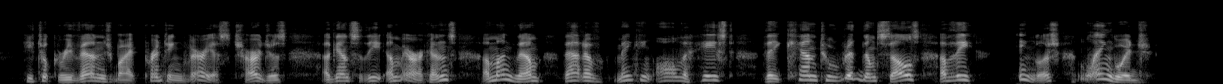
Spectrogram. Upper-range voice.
No: medium, 170 Hz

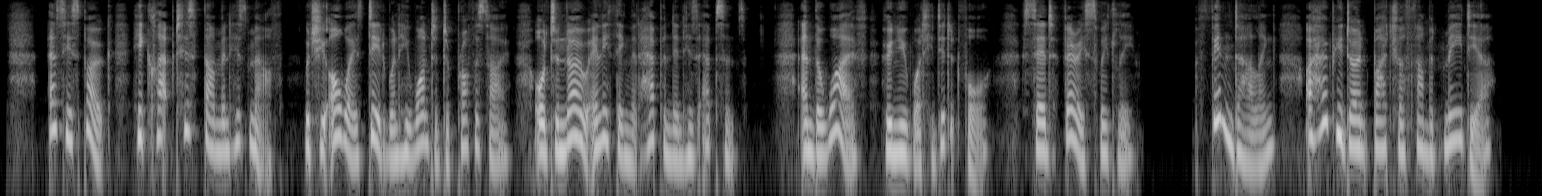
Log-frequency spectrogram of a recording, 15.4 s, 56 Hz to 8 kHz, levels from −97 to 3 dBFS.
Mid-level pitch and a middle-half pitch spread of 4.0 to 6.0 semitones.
Yes: medium, 180 Hz; average, 5.2 semitones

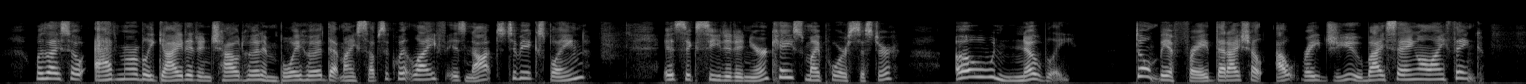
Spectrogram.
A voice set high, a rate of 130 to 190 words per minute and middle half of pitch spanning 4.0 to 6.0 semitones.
Yes: high, 210 Hz; average, 160 wpm; average, 4.5 semitones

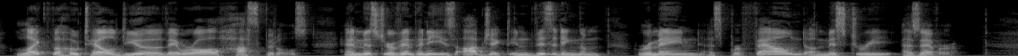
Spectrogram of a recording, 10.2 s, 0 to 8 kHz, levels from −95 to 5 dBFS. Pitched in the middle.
Yes: medium, 160 Hz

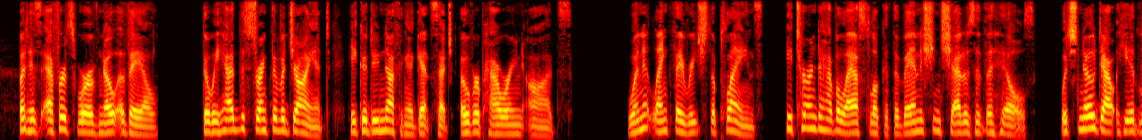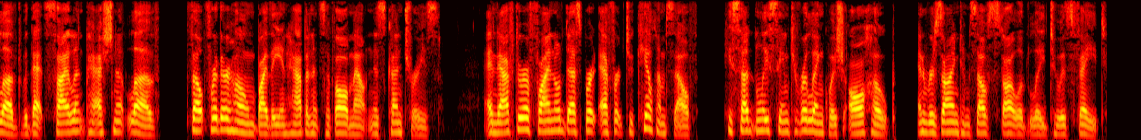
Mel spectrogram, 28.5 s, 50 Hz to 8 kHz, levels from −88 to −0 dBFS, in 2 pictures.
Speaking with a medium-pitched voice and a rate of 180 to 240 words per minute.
Yes: medium, 165 Hz; average, 185 wpm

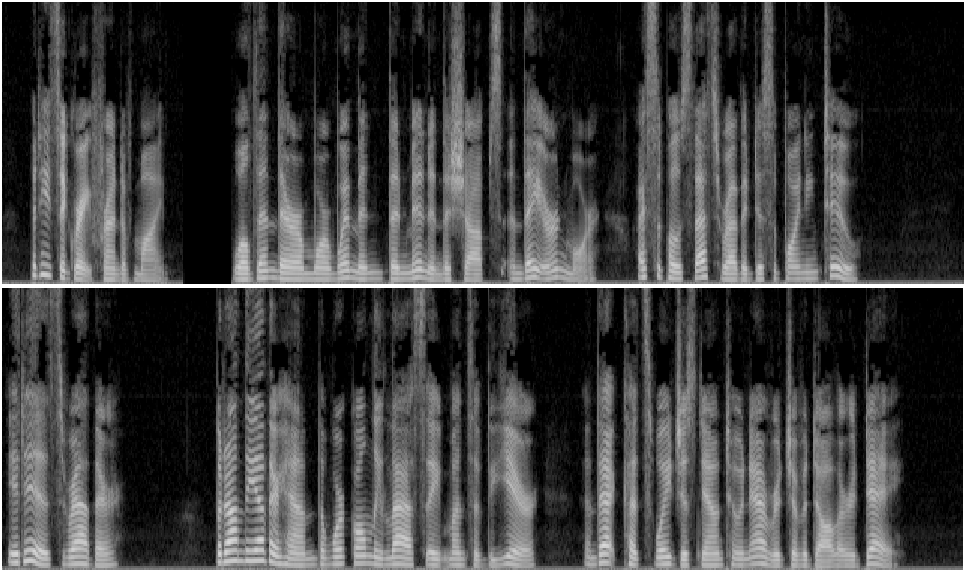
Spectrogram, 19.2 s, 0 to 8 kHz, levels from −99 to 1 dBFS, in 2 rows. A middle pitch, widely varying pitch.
No: medium, 175 Hz; average, 4.2 semitones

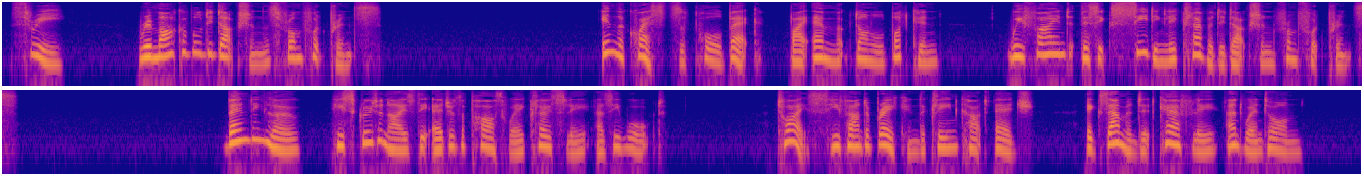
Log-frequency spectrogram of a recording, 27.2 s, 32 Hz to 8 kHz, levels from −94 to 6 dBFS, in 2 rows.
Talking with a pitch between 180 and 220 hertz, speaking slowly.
Yes: medium, 185 Hz; slow, 120 wpm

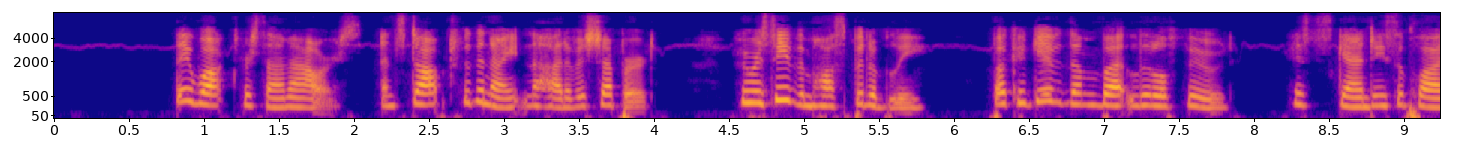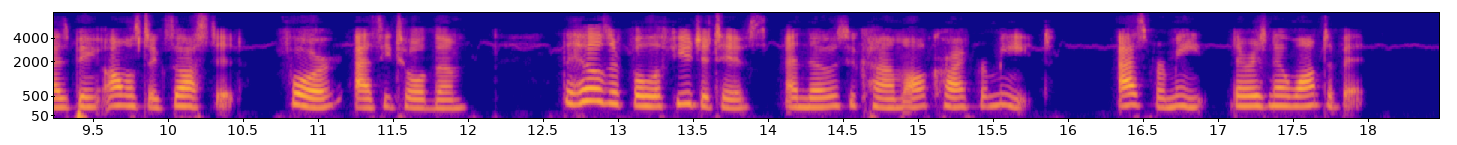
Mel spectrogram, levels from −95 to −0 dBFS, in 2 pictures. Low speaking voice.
No: very high, 250 Hz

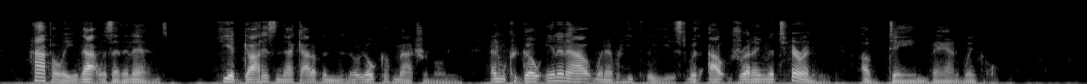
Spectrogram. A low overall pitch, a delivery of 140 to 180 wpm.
No: low, 105 Hz; average, 190 wpm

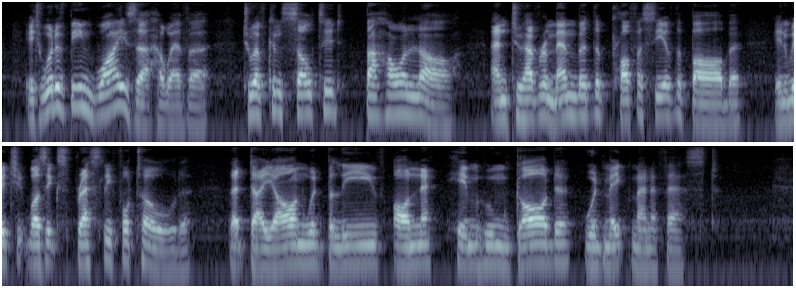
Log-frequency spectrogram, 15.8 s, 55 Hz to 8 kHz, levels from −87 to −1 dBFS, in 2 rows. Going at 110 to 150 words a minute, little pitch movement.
No: average, 140 wpm; average, 4.3 semitones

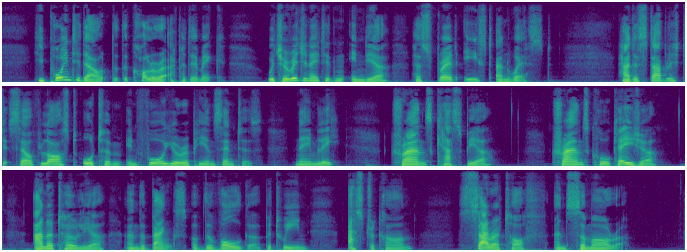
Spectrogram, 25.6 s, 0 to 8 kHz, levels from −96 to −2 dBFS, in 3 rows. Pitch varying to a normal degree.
Yes: average, 4.5 semitones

